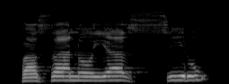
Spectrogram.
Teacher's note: یا زبر کو سین کے ساتھ ملانا ہے، سین میں شدد ہے، اسے 2 دفعہ پڑھنا ہے، اور سین کا مخرج ادا کرتے ہوئے سیٹی کی آواز نکلنی چاہیے۔ فَسَنُيَسِّرُ ہا کے اوپر الٹا پیش ہے، اسے بھی ایک الف کے برابر کھینچنا ہے۔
